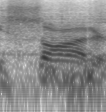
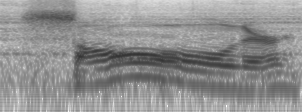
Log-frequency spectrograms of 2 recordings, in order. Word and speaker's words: solder: is a strange word you don't pronounce the L you just say solder if you say solder the clerks are going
